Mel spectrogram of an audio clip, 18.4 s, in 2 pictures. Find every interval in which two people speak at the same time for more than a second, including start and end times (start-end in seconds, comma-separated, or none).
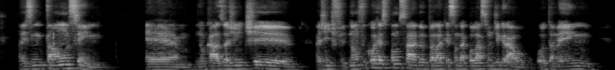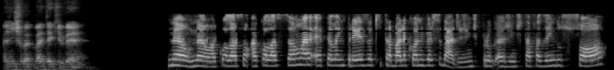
none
